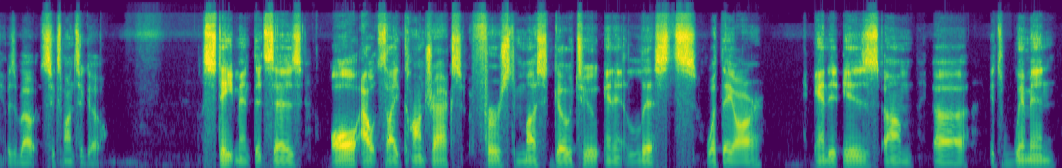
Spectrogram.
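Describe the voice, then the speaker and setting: A man hosts a podcast conversation in a deep, low voice, close and dry on the mic. He grew up speaking Armenian and talks in a blunt, animated way, stumbling over restarts as he builds his point. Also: no room sound. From United States. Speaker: podcast host. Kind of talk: conversational interview.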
